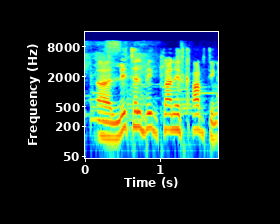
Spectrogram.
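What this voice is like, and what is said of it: Put-on Japanese accent. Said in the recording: “in a Japanese accent”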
